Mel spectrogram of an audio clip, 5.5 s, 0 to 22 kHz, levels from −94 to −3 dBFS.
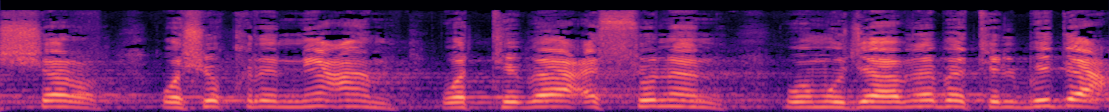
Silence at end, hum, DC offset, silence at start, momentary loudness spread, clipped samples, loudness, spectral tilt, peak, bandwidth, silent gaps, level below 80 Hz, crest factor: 0 s; none; under 0.1%; 0 s; 9 LU; under 0.1%; -25 LUFS; -2 dB/octave; -4 dBFS; 15 kHz; none; -84 dBFS; 22 dB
